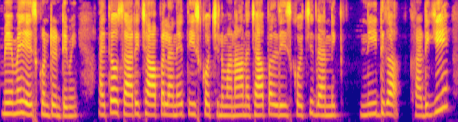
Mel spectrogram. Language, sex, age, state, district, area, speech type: Telugu, female, 18-30, Telangana, Hyderabad, rural, spontaneous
